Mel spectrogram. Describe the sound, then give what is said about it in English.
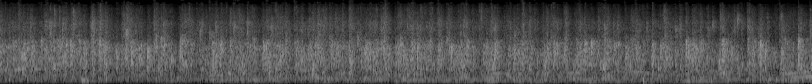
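Sustained applause from the audience at the Conan show greets the show's writers. A dense, loud wash of clapping holds steady for the whole stretch without letting up. “Please give a round of applause to the Conan Writers.”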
